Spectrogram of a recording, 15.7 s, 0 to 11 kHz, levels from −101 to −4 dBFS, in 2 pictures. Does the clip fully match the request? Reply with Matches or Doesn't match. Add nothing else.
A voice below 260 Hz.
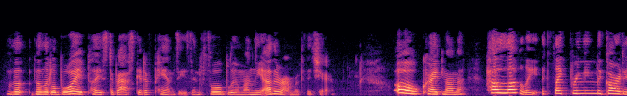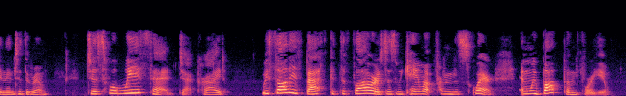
Doesn't match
